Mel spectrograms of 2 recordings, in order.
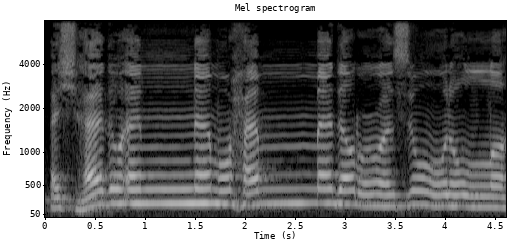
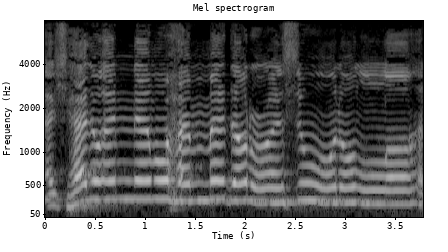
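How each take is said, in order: First: The nasal sound is held for two beats. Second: The nasal sound is cut short, not prolonged. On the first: It sounds more careful and polite. "tapi kalau boleh bunyi dengung dia tu" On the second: This is how the call is done in Mecca. "Cuba dengar azan Mekah, tak ada dengung"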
